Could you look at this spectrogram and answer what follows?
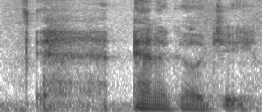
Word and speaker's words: anagogy: gouge and a ghost something like anagogy is how it's usually pronounced and it is um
